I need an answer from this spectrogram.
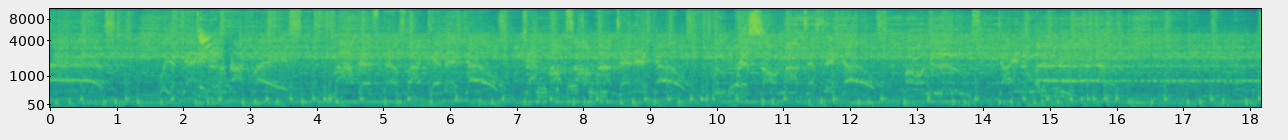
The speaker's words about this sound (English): Listen to that yell. So mad.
